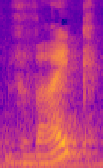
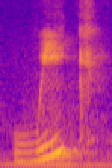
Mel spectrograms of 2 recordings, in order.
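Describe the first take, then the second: First: The name begins with a V sound. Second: The name begins with a W sound.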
